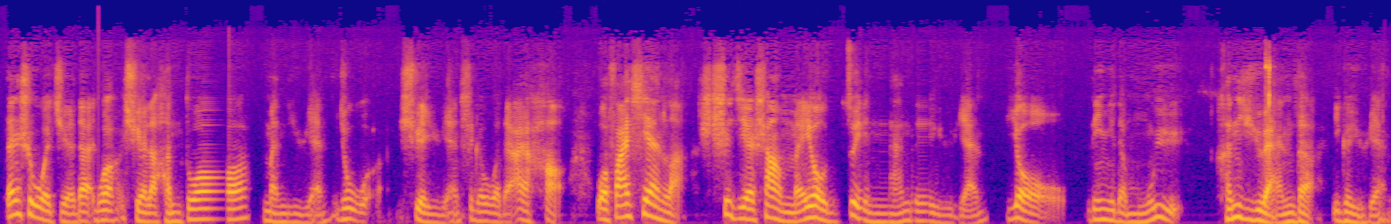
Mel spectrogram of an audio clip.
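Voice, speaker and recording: A young man from Russia, a native Russian speaker, talks casually as an interview guest in foreign-accented Mandarin, halting and correcting himself. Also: medium pitch, expressive, darkish tone, husky, no echo, muffled recording. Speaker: interview guest, language learner.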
